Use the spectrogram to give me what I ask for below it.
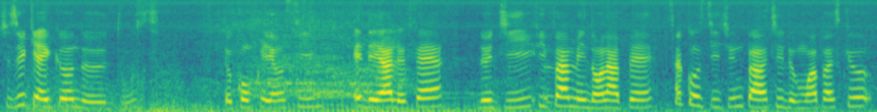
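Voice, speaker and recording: Woman, gentle and earnest, vox pop over street noise. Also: a little high, fairly even intonation, a little slow. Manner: gentle, earnest, with small hesitations. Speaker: street interviewee. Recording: street interview with background noise.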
